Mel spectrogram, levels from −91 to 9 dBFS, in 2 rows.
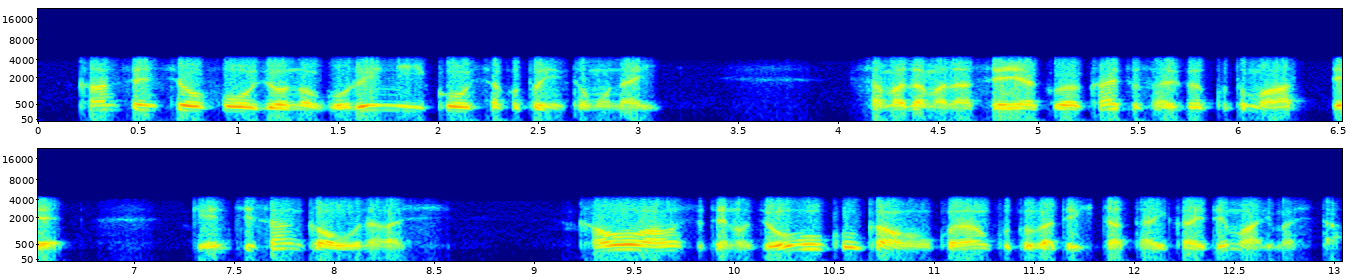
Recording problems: phone-call audio; poor line; nothing above 4 kHz

